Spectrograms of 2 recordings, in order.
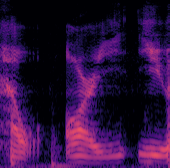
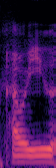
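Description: First: It sounds sincere, with heavier emphasis. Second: It sounds like a quick, casual politeness.

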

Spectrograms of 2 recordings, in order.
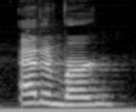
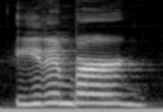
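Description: First: The first syllable sounds like Ed. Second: The first syllable does not sound like Ed. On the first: The speaker calls it right. "Edin. Like Edward" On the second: The speaker calls it wrong. "Did I say it again?"

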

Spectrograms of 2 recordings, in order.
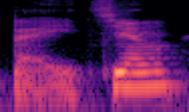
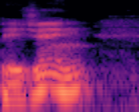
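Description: First: It is said with Mandarin tones, third then first. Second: It is said with an English pronunciation, without tones. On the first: "in proper Chinese, it's pronounced Beijing" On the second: "in English, we'd probably pronounce it Beijing"

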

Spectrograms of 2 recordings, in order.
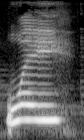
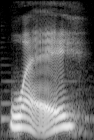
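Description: First: The pitch stays high and level. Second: The pitch dips low, then rises.

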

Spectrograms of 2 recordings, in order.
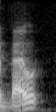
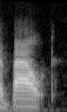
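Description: First: It is said in a Canadian accent. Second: It is said in an American accent.

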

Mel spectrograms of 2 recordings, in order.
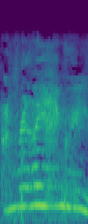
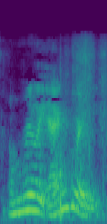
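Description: First: It is said aggressively, in someone's face. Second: It is said calmly and plainly.

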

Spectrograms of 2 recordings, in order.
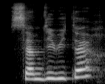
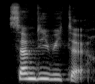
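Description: First: The pitch rises at the end. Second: The pitch falls at the end. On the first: It is a question. "La voix monte à la fin comme c'est une question" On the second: It is a statement. "la voix descend, puisque c'est une phrase affirmative"

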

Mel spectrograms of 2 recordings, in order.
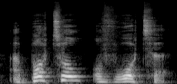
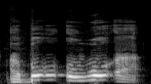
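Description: First: Both T sounds are pronounced as clear Ts. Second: Both T sounds are replaced by glottal stops. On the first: "no sotaque padrão britânico" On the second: "E aí fica a bo wa"

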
